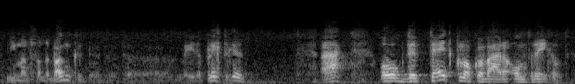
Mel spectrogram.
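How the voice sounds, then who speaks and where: Felle jonge rechercheur, zeer beweeglijke stem. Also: male voice, mid-range voice, sing-song, moderate pace, a bit bright, a little hiss or hum, rough recording. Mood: frustrated. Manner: theatrical, sarcastic, emphatic. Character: eager, exasperated young male police detective. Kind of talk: Dutch radio play acting.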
